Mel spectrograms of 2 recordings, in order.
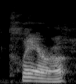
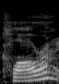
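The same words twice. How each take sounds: First: The name is said with an American pronunciation. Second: The name is said with a non-American pronunciation. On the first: The speaker calls it wrong. "they pronounce a companion as Clara" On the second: The speaker calls it right. "can you not pronounce Clara?"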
